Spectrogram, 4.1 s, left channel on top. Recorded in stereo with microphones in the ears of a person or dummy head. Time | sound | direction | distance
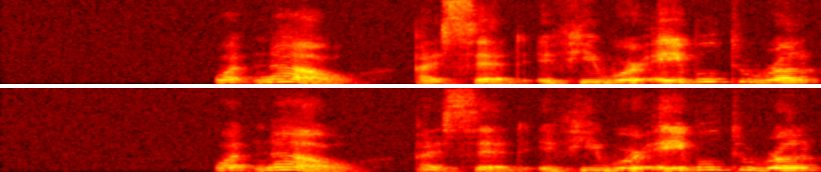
1.1 | a woman speaking | 15° left (ahead or behind) | 0.8 m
